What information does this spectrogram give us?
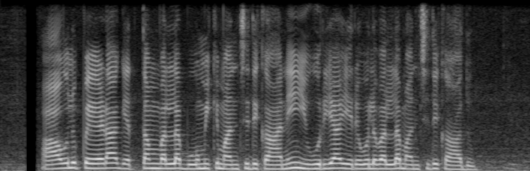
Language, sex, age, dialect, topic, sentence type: Telugu, female, 18-24, Utterandhra, agriculture, statement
